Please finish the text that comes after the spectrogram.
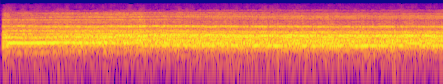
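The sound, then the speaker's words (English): A rooster crows in one sustained, strained call that fills the whole moment, loud, with no pauses or other sounds around it. “That's not Godzilla. That's a rooster.”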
